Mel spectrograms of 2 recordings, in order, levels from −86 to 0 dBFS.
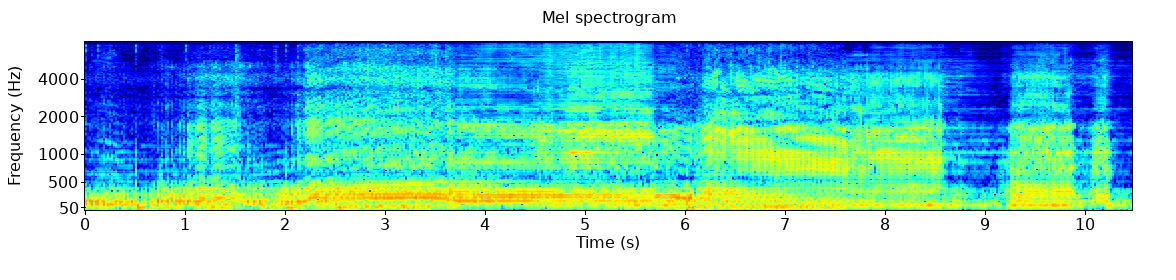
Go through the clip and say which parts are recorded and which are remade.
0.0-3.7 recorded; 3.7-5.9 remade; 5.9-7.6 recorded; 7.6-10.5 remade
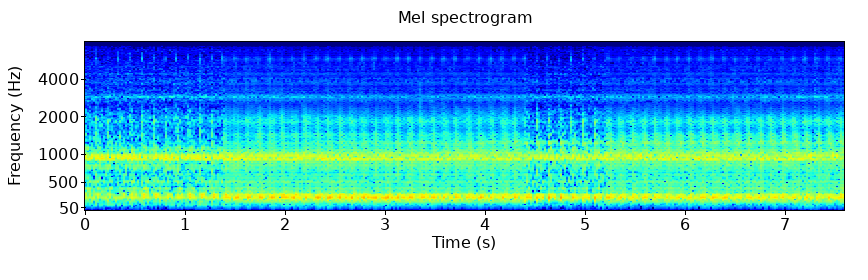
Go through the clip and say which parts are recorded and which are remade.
0.0-1.4 recorded; 1.4-4.4 remade; 4.4-5.2 recorded; 5.2-7.6 remade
